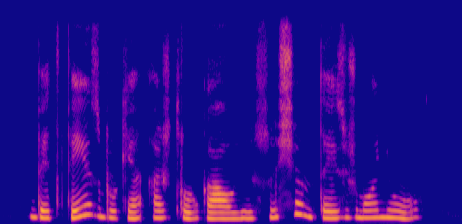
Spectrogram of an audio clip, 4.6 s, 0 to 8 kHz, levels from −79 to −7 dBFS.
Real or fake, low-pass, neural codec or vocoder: fake; 7.2 kHz; codec, 24 kHz, 3.1 kbps, DualCodec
